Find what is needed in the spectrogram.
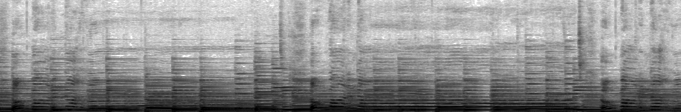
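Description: Digital piano played with both hands: sustained chords and a moving melody, with new notes struck every fraction of a second.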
